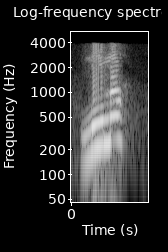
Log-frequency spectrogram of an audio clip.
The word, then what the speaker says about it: Nima: Hello, my name's Nima from Baltimore. – Hi. What was your first name? – Nima. – Spell it, please. – N-I-M-A.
